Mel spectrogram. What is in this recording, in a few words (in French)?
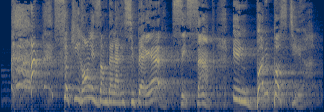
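French Female Blague; Troll Zandalari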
